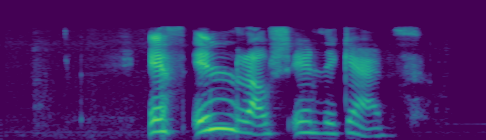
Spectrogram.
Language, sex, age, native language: Icelandic, female, 8, Icelandic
